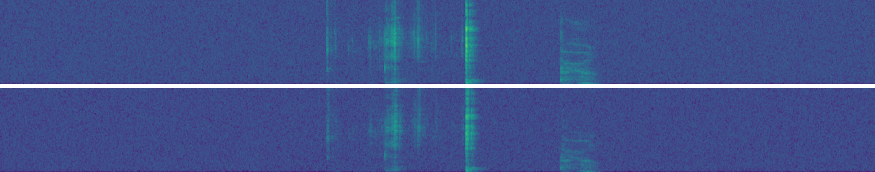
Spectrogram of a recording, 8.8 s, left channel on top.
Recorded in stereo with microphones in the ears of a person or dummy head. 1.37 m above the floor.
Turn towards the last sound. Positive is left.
turn(degrees=80)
